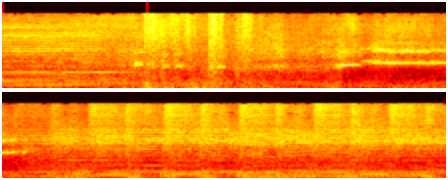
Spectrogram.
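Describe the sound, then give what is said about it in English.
Bus tires skid loudly, a sustained rubbery screech with rising squealing tones over a heavy engine rumble, lasting several seconds with no voices. “Yeah, look out for that bus, Devin.”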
